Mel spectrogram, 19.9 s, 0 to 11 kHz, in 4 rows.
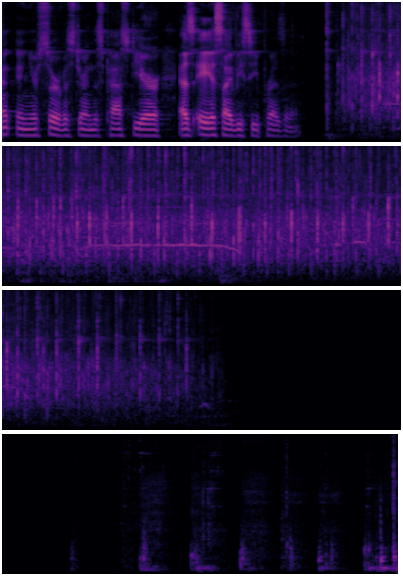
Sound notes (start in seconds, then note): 4.1 audience applauding; 4.3 audience cheering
